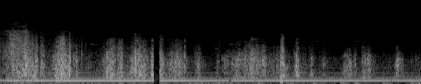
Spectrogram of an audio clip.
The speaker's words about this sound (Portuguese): E eu... eu só mexi aqui o microfone um pouquinho pra cima. A gente percebeu. Ficou nítido.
